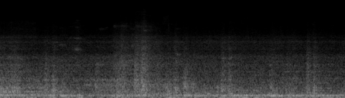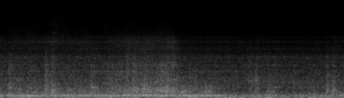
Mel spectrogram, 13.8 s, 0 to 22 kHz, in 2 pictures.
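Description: Cabin running noise of a JR East E235 series 1000 Green car moving between stations: the steady low sound of wheels on the rails. It gets somewhat quieter over the last few seconds.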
